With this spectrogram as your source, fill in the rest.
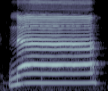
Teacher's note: make sure the Alif Mad has no nasal sound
